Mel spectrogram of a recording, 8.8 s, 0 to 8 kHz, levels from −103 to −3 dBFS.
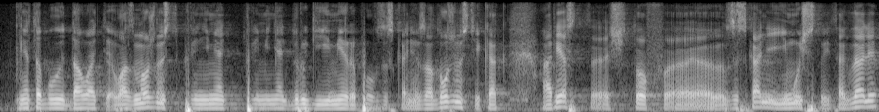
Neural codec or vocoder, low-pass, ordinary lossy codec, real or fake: none; 7.2 kHz; none; real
